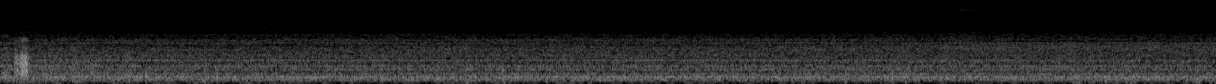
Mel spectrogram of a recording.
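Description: Steady background hum and hiss, even throughout, with a brief short sound right at the start.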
